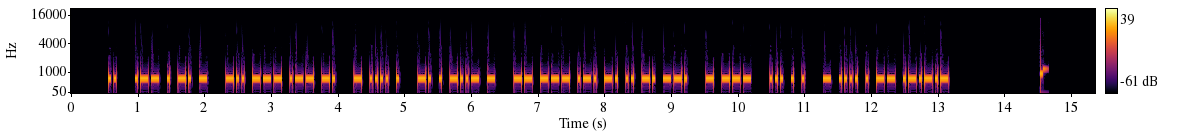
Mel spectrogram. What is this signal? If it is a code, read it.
Morse code, heard as a keyed tone, about 30 wpm, 700 Hz. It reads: I WENT DOWN THE NEXT MORNING TO SEE THEM.
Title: Sentences from Top 1000 Words - Review Part 1 - 30wpm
